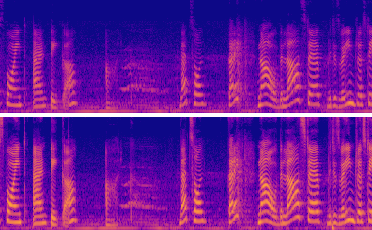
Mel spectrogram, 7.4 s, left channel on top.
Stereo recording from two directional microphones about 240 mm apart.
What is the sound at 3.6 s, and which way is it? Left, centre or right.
Speech, right.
